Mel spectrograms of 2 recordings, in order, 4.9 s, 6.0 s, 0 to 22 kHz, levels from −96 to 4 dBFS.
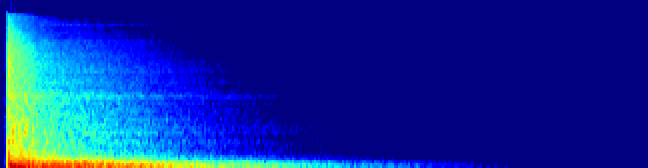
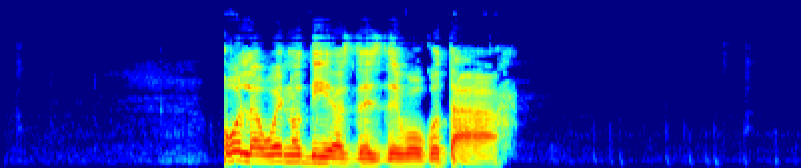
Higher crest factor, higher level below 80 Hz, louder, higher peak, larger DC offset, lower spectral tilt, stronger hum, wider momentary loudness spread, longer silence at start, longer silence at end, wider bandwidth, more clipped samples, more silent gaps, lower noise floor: about the same, 20 dB vs 16 dB; first, -20 dBFS vs -60 dBFS; second, -18 LUFS vs -13 LUFS; about the same, 0 dBFS vs 0 dBFS; neither; first, -6.5 dB/octave vs -4.5 dB/octave; neither; first, 25 LU vs 6 LU; second, 0.05 s vs 1.7 s; first, 3.35 s vs 2.2 s; first, 11 kHz vs 9.2 kHz; neither; neither; first, -87 dBFS vs -82 dBFS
